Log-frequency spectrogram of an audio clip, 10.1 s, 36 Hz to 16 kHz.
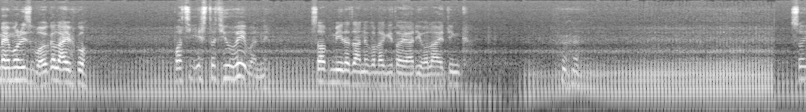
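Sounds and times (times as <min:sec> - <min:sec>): motorcycle engine revving: 0:00.0 - 0:10.0.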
